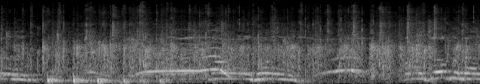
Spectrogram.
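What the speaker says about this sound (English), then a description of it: "let's give Wendy Hamilton a round of applause coming up from Maryland" Audience applause for Wendy Hamilton at a political campaign event, steady clapping running throughout while a speaker talks over it.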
